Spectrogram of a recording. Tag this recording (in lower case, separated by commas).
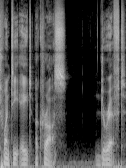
speech, human voice, male speech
